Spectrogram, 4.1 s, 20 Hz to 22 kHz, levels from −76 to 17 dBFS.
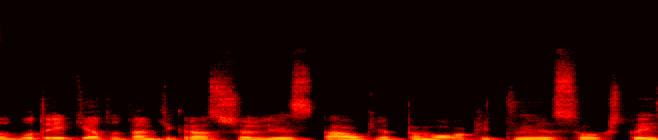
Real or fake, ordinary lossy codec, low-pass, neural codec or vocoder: fake; AAC, 96 kbps; 14.4 kHz; codec, 44.1 kHz, 2.6 kbps, DAC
